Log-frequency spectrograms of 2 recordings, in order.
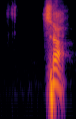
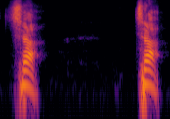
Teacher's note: ఛ అన్నప్పుడు గాలి ఒకటేసారి రాదు, ఫస్ట్ పూర్తిగా ఆపుతాం, వదిలేటప్పుడు మాత్రం ఫ్రిక్షన్గా వదులుతాం, సన్నగా వదులుతాం, పూర్తిగా ఆపి సన్నగా వదులుతాం.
